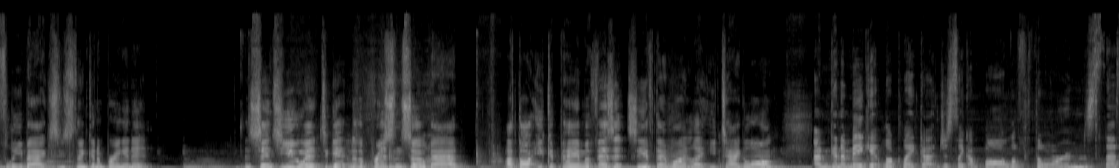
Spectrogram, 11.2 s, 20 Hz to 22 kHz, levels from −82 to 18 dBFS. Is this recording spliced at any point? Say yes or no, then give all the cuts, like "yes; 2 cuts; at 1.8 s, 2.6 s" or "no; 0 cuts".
yes; 1 cut; at 8.1 s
